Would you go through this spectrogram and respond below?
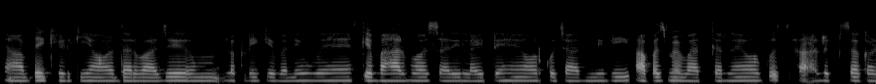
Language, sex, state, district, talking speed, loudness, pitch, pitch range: Hindi, female, Bihar, Madhepura, 205 wpm, -38 LUFS, 170 Hz, 165-175 Hz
